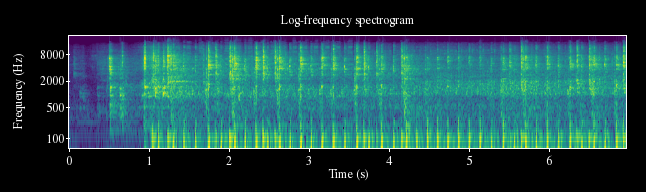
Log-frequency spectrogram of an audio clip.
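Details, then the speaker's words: Marketplace beater go-kart, small single-cylinder engine on a swapped carburetor, first start choked with no adjustments made yet and fuel tank not bled: catches after a few pulls, settles into a quick, slightly uneven putter; starts and runs fine. "Oh [ __ ] that's kind of nice. Let's up that. I think that's my idle control."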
